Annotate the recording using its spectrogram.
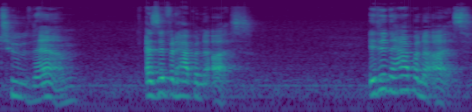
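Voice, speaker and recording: Amid noticeable background noise and audible room echo, a woman with an American accent speaks at a moderate pace and a fairly high pitch, with ordinary pitch variation. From US South. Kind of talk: vlog monologue. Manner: casual, direct.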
